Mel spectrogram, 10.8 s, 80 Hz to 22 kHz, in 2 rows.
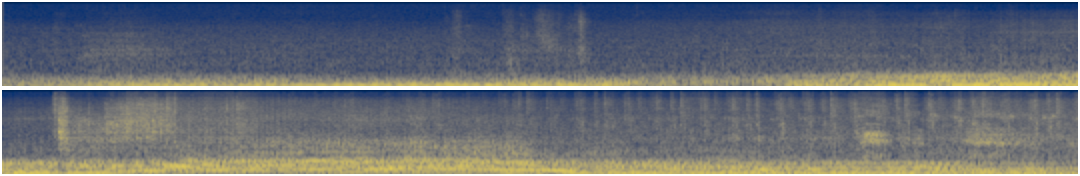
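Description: A 1960 Chevrolet Impala Bubble Top engine cranks and fires, then revs loudly through a rising and falling exhaust roar, with another car's loud exhaust rumbling nearby.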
